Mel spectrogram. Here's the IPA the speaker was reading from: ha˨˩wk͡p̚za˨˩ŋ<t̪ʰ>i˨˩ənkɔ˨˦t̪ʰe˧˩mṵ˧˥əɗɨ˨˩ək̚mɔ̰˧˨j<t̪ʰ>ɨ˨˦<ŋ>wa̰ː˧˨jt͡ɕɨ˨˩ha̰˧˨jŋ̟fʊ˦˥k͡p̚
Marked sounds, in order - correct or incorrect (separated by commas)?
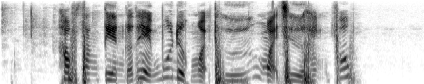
incorrect, correct, correct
